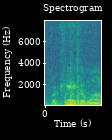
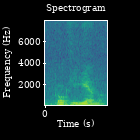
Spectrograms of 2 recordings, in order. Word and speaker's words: Pokegama: On Pokegama Lake. Everybody called it Pokeyama. Yeah. Okayama, huh? Yeah, because they didn't know how to pronounce it.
